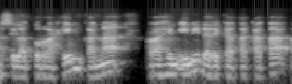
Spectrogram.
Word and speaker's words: silaturahim: kekerabatan ya jadi eh Namun kita sering membacanya dengan Rahmi silaturahmi tapi kembali bahwa Disini yang lebih tepat adalah silaturahim karena rahim ini dari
